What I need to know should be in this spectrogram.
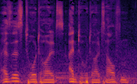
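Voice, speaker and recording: A man's voice: sits low, steady tone, moderate pace, background noise. A man speaking casually as a player in an improvised tabletop role-playing game.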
